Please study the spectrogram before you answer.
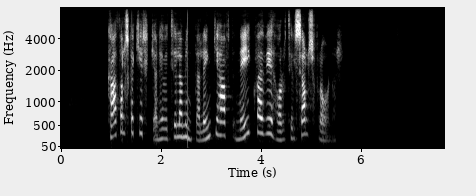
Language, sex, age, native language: Icelandic, female, 40-49, Icelandic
